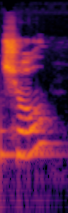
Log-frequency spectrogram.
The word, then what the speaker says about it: show: Claro, aquí estamos usando una palabra, un extranjerismo, pero muchas veces no lo pronuncian tampoco correctamente. Sería iré a un show, pero lo pronuncian show, ¿no? Como una che, chancho.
